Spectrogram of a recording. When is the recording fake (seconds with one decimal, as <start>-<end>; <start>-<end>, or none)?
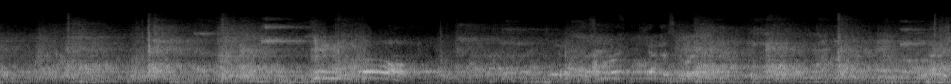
0.0-9.5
